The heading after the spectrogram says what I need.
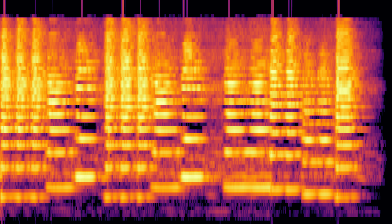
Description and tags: La cucaracha car Horn
The most famous car horn melody "La cucaracha"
